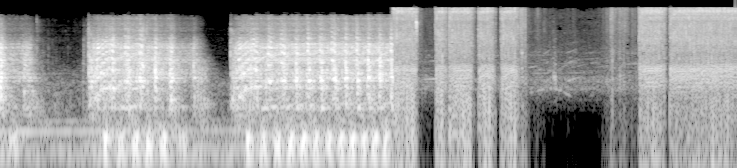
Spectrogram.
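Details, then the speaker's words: Honda CM motorcycle starting after exhaust wrap job on a cold day: several seconds of uneven cranking, then catches and stumbles in patchy bursts; owner notes an issue, cause not identified. Rough start. "sounds like we've got a car issue there at least it runs"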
